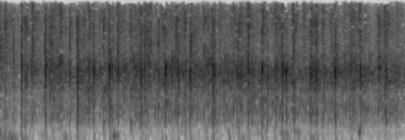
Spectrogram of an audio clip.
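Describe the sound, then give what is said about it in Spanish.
An audience bursts into steady applause for the show's second contributor of the night, a dense patter of many hands clapping at once, fairly loud and sustained for several seconds with no one speaking over it. “Un aplauso para él.”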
